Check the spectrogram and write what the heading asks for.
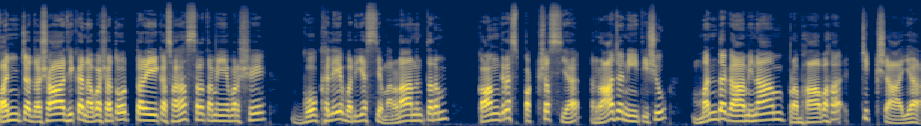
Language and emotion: Sanskrit, neutral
